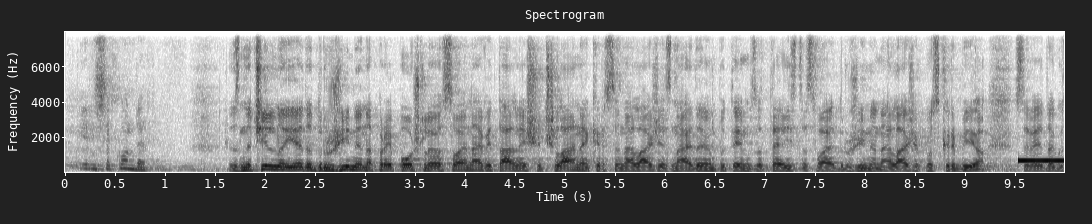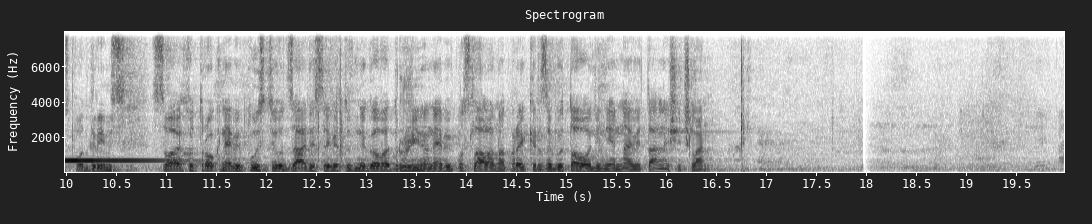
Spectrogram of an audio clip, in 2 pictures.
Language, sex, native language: Slovenian, male, Slovenian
